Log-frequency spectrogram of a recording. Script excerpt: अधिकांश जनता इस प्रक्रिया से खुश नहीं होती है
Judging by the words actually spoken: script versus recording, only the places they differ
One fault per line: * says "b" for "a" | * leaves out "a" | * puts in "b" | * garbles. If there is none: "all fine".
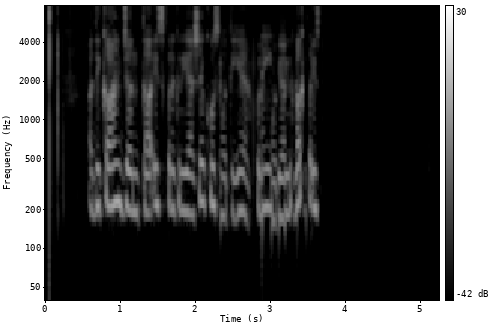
* leaves out "नहीं"
* garbles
